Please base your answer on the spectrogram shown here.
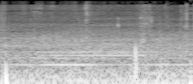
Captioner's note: bells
